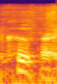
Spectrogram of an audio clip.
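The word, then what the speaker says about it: Cowper: A mysterious Way by William Cooper it's spelled c WP R I'd encourage you to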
